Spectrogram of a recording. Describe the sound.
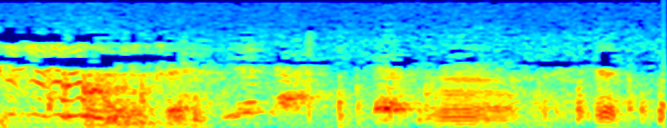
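A horse neighs as its rider urges it off a trail and behind a large boulder. One drawn-out, quavering whinny stands out midway through a dense, busy mix of sound.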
